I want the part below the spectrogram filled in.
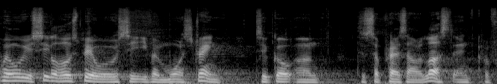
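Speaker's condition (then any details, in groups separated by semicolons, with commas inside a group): No condition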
